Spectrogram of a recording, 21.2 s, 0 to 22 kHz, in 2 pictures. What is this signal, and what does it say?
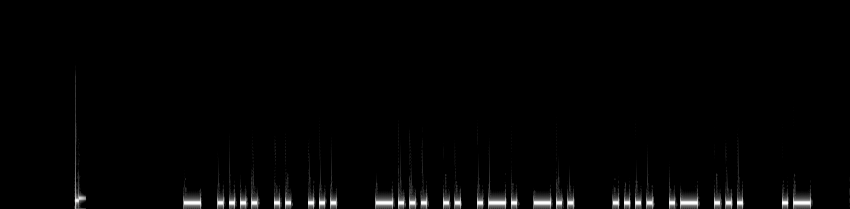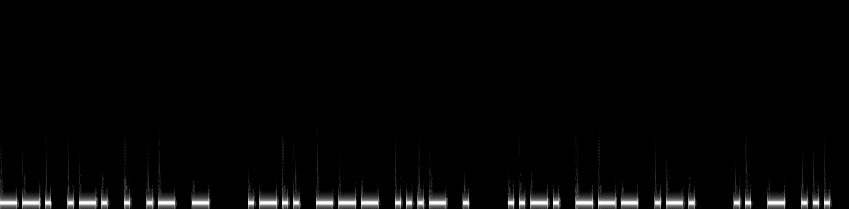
Morse code, heard as a keyed tone, about 17 wpm, 700 Hz. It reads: THIS BIRD HAS A GREAT LOVE FOR ITS
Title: Sentences from Top 1000 Words - Review Part 2 - 17wpm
